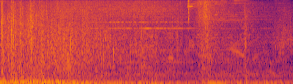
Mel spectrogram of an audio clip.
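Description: A Confringo blasting spell goes off in Hogwarts Legacy, a loud, dense burst of booming explosion noise that fills the whole moment and rumbles on without pause.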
